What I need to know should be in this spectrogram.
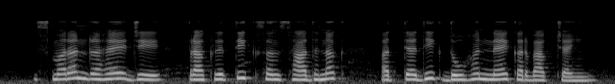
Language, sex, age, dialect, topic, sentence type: Maithili, female, 25-30, Southern/Standard, agriculture, statement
